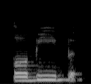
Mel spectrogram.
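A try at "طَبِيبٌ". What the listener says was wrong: Tabibun. Harakat akhirnya dibaca ya, harakat.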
